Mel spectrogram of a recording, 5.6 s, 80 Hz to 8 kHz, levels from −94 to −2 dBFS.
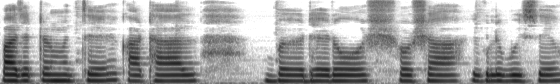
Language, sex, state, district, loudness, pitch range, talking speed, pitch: Bengali, female, Tripura, West Tripura, -19 LUFS, 200-210 Hz, 85 wpm, 205 Hz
